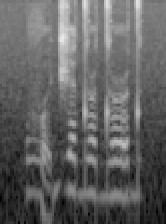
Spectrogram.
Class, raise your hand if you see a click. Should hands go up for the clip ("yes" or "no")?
no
